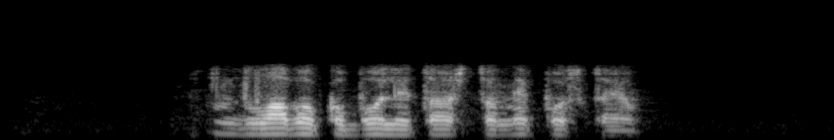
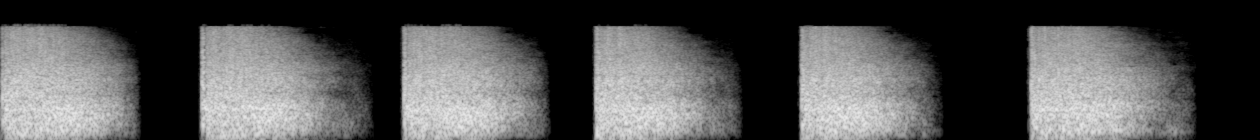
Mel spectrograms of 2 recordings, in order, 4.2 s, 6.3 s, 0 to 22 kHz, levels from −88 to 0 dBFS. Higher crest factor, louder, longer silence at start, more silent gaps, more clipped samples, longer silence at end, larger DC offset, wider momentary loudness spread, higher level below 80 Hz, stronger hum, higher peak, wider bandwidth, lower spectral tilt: first, 22 dB vs 10 dB; second, -25 LUFS vs -7 LUFS; first, 1.05 s vs 0 s; second, none vs 0.72-0.99 s, 1.88-2.00 s, 2.76-2.96 s, 3.72-3.99 s, 4.73-5.13 s; second, under 0.1% vs 0.2%; first, 1 s vs 0.5 s; neither; about the same, 17 LU vs 16 LU; second, -78 dBFS vs -34 dBFS; neither; second, -6 dBFS vs 0 dBFS; second, 4 kHz vs 12 kHz; first, -9 dB/octave vs -2.5 dB/octave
